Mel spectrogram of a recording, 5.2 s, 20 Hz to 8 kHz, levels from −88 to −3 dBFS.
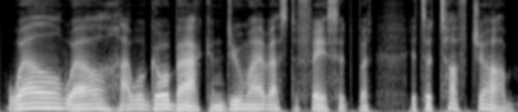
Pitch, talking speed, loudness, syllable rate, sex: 110 Hz, 210 wpm, -19 LUFS, 3.9 syllables/s, male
